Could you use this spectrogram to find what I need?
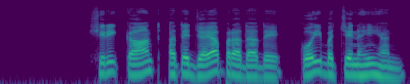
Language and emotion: Punjabi, neutral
